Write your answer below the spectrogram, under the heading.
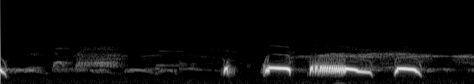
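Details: Spotted dove used as a decoy to draw in wild doves, cooing in the thúc gù style: faint soft murmurs, then a clipped note and a run of loud, hollow coos, the longest sliding downward.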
